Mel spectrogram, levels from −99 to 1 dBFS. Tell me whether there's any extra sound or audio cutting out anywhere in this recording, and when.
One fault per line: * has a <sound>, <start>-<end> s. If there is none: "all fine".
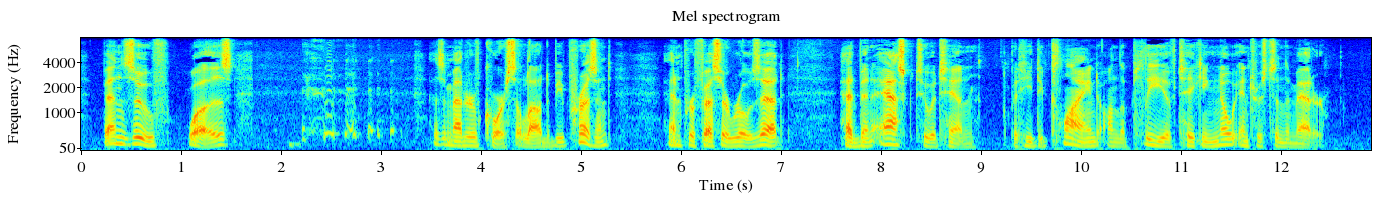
* has a laugh, 1.7-3.3 s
